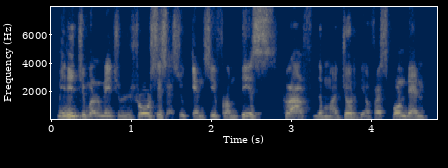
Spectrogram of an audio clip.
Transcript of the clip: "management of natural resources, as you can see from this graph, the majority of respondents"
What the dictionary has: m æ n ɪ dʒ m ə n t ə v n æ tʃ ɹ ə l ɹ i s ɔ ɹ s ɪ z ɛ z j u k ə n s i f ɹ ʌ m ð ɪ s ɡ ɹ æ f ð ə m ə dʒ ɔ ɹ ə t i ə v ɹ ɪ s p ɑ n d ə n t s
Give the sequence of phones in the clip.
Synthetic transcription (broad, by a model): m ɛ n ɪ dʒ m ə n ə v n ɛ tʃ ə n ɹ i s ɔ ɹ s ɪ s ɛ s j u k ə n s i f ɹ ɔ m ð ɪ s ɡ ɹ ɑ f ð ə m ə dʒ ɔ ɹ ə t i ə f ɹ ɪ s p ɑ n d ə n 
